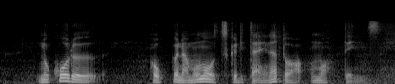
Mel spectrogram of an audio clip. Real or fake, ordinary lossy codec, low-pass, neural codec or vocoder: fake; none; none; codec, 16 kHz, 0.3 kbps, FocalCodec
